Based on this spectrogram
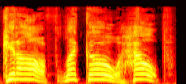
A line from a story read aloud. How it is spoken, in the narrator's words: she was screaming in my ear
